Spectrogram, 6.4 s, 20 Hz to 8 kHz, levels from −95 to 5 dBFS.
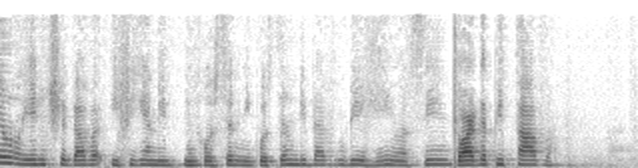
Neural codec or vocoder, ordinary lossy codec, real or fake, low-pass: codec, 16 kHz, 1.1 kbps, Voila-Tokenizer; none; fake; none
